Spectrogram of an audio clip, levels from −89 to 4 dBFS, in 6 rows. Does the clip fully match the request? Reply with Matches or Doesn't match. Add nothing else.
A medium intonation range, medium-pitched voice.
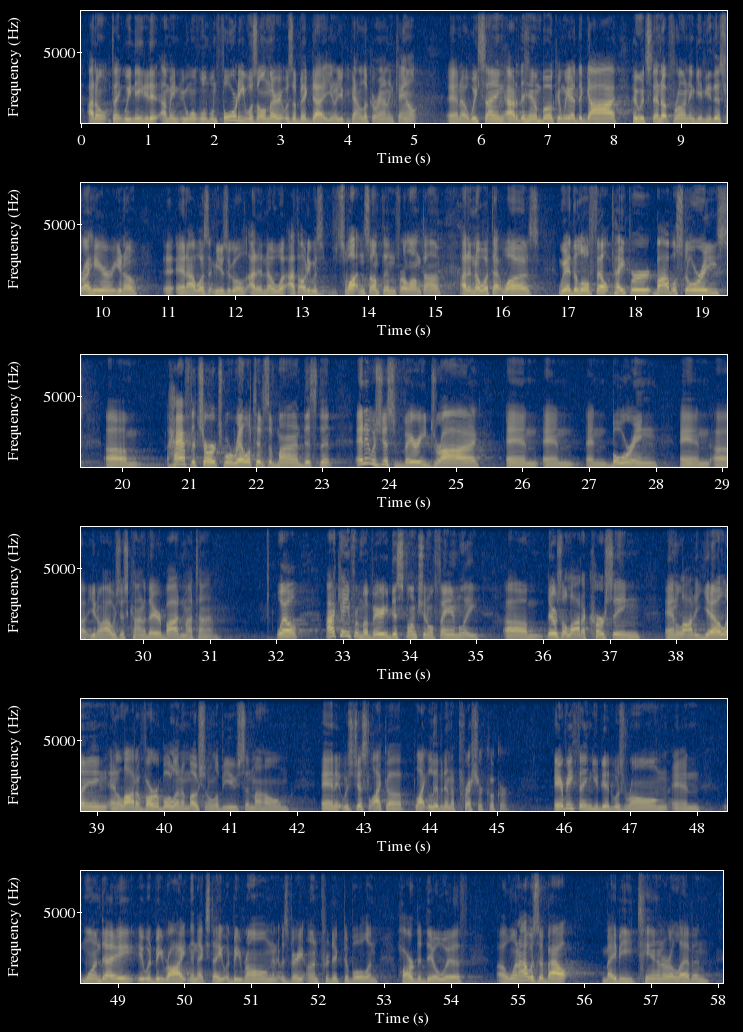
Matches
